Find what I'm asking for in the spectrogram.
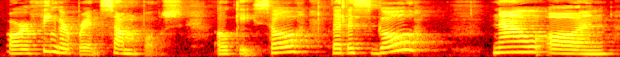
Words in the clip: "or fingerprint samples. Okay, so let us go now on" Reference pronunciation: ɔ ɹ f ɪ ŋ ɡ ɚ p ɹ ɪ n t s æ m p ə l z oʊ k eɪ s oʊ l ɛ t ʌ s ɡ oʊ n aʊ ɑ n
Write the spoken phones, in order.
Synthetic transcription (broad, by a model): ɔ ɹ f ɪ ŋ ɡ ɚ p ɹ ɪ n t s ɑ m p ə l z oʊ k eɪ s oʊ l ɛ t ʌ s ɡ oʊ n aʊ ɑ n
